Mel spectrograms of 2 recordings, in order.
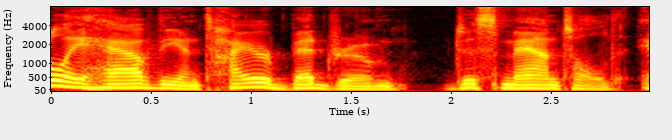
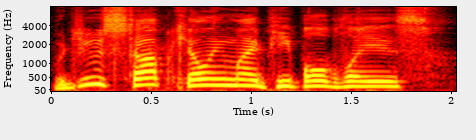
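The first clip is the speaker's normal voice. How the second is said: much higher, mock-pleading villain voice; whiny villain; 10 semitones higher than usual. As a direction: play the boss begging you to stop. Voicing the game boss's complaint.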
